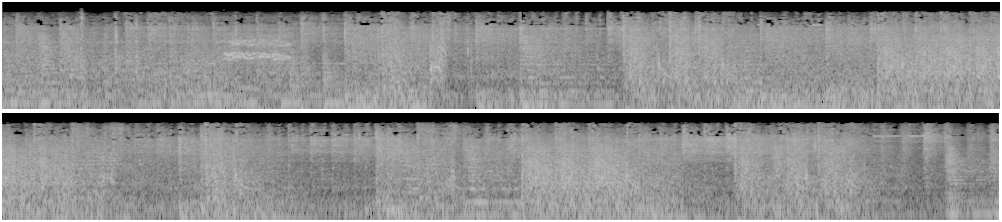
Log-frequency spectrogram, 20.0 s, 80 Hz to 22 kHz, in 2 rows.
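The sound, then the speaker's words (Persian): Heavy, sustained gunfire crackles and booms in rapid bursts, loud, with deep thuds layered under the shots and no clear voices; shots are being fired at address 15715. “من فوراً در آدرس 15715 به نیروی پشتیبانی نیاز دارم. سری شلیک میاد.”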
